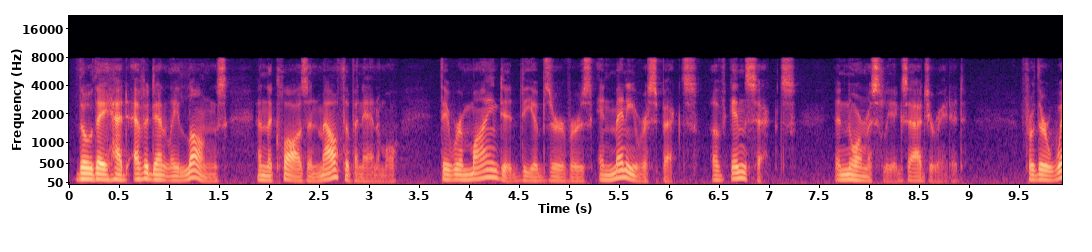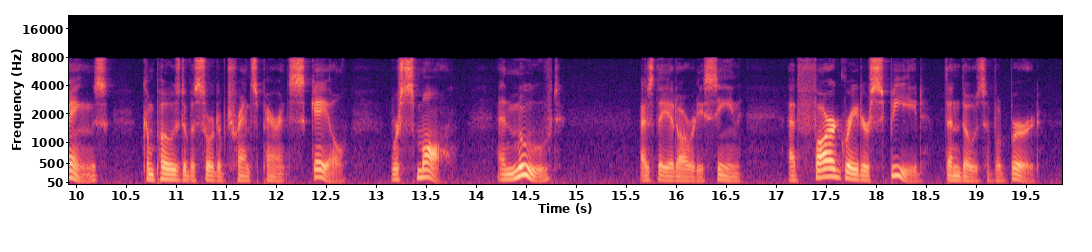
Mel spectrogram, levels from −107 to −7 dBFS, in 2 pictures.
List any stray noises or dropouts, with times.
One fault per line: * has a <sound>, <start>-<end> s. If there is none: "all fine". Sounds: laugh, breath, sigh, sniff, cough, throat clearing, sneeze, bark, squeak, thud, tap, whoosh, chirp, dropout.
all fine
